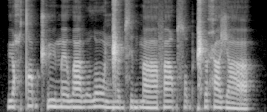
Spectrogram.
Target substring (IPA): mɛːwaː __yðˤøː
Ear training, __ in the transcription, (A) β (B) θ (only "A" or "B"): A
